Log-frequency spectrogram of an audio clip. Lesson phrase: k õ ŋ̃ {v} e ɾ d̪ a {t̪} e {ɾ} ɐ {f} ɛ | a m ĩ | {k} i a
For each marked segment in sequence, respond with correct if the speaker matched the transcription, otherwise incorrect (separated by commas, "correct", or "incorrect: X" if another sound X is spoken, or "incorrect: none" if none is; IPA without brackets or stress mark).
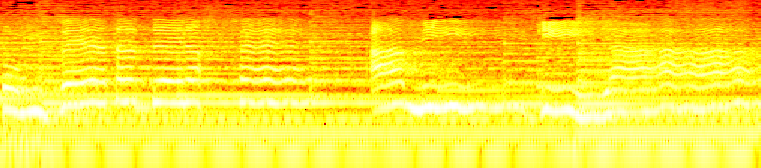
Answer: correct, incorrect: d̪, correct, correct, incorrect: ɡ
